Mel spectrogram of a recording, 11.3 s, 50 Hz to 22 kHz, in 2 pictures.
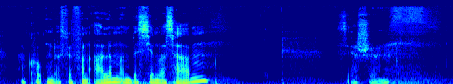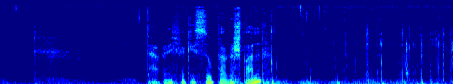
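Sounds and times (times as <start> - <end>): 
speech: 0.5 - 2.8, 4.3 - 5.2, 7.7 - 9.1
person chewing food made with freshly prepared mayonnaise: 9.0 - 11.3.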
